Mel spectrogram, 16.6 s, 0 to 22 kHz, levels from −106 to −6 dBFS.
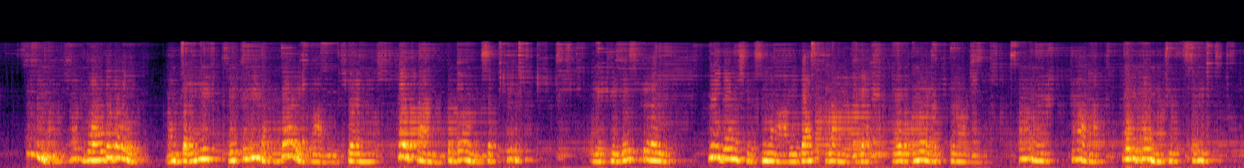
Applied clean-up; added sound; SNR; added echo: neural separator model SepFormer DNS4.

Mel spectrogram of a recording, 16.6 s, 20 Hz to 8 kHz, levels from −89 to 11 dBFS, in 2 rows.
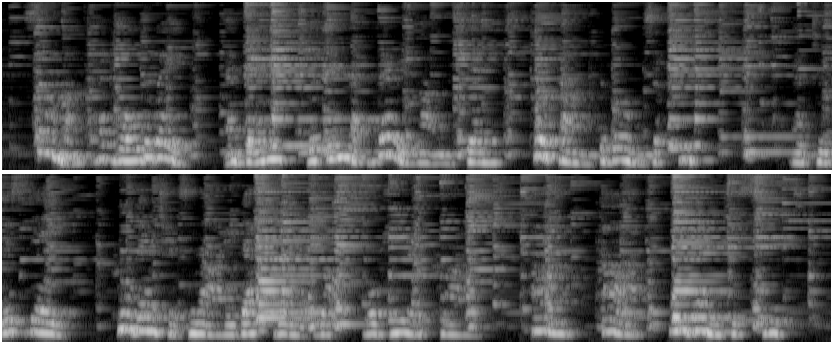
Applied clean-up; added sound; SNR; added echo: classical method WPE with log-MMSE.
